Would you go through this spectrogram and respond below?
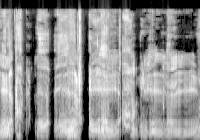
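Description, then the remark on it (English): A person imitates the sound their big, fat dog makes when eating greedily like a pig, making a run of rough, voiced grunts and snorts in quick, uneven bursts with short pauses between them, fairly loud and with no other talking. “And whenever he goes into a just full on pig out eating mode, because he will sound like a pig while eating, just going.”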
